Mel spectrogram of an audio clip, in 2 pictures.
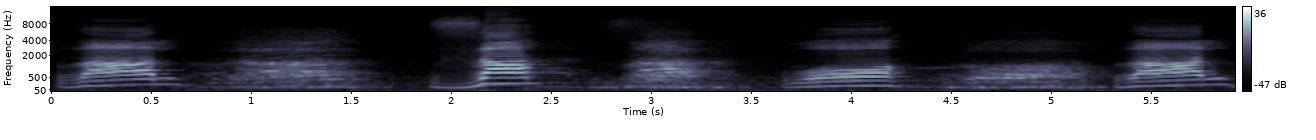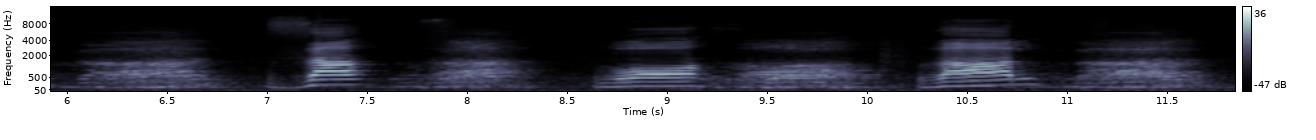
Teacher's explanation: نہیں یہ سیٹی کی آواز نہیں ذال میں آنی چاہیے, یہ نرمی والا ہے, یہ اس کے نیچے آیا ہوا ہے ذال, نرمی کے ساتھ ذال.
